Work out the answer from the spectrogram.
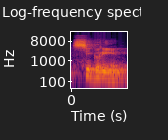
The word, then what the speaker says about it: chagrin: दूसरा word CHAGRIN, शिग्रीन। इसकी phonetic sound क्या होगी, शिग्रीन।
